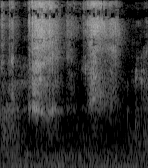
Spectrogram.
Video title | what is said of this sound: Farm to Chef Jr. -making kale chips | you can kind of hear that sound very very crisp sounding kale chips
